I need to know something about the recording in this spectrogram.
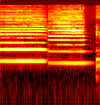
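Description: Violin playing two bowed notes on the A string, each held almost a second: first a C sharp with the second finger high (a high two), then a slightly lower, quieter C natural with the second finger snuggled next to the first (a low two).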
